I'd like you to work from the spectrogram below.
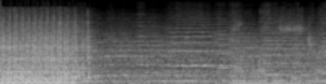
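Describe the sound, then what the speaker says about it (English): A sewing machine runs a fast, buzzing burst while topstitching the collar of a kids' raglan T-shirt, then stops, followed by quieter mechanical hum and a brief second whir. "I might do some top stitching around the collar."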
